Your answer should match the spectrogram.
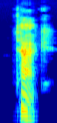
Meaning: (noun) 1. The drug cannabis 2. The clicking sound of a keyboard; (adjective) Abbreviation of tactical
- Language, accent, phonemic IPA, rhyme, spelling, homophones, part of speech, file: English, Australia, /tæk/, -æk, tac, tach / tack, noun / adjective, En-au-tac.ogg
